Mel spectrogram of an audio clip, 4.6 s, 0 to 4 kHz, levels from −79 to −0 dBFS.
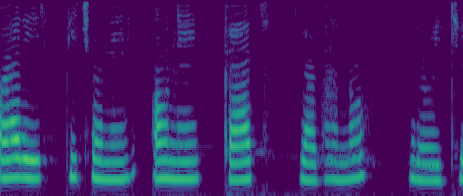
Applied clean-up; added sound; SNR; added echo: neural mask model DeepFilterNet 3.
